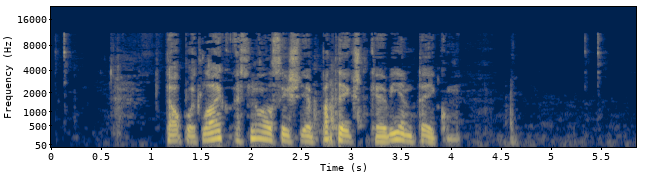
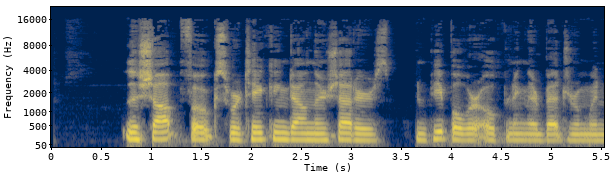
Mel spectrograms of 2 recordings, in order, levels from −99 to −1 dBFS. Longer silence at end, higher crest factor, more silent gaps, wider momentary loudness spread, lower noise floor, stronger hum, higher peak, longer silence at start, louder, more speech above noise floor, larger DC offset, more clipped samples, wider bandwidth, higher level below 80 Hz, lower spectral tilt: first, 1.2 s vs 0 s; first, 20 dB vs 14 dB; neither; first, 13 LU vs 8 LU; second, -69 dBFS vs -73 dBFS; neither; second, -6 dBFS vs -2 dBFS; first, 1.15 s vs 0.75 s; second, -24 LUFS vs -16 LUFS; second, 46 dB vs 57 dB; neither; neither; second, 11.5 kHz vs 16.5 kHz; second, -58 dBFS vs -50 dBFS; about the same, -5 dB/octave vs -5.5 dB/octave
